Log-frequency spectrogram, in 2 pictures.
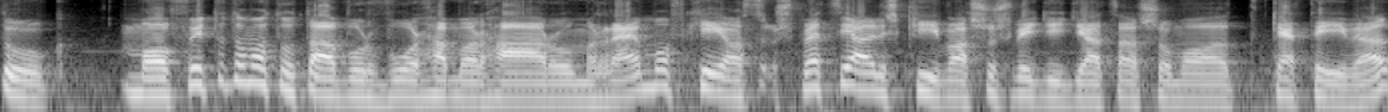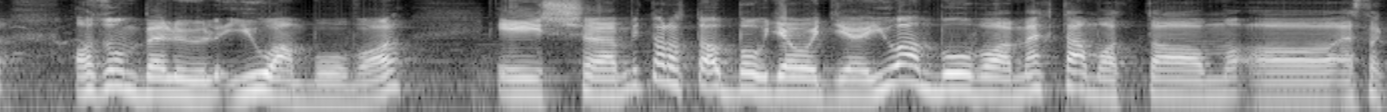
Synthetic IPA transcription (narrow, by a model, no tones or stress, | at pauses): t̪oːk | mɒføːt̪ut̪omɒt̪ot̪aːborvorɦamɒrɦaːɾo̞mrɛmofkeɒsʃpɛt̪siaːliʃkihiːvaːʃoʃʋeːɟyɟːaːt̪saːʃo̞mɒt̪kɛt̪eːvɛl | ɒzo̞mbɛlyljuamboːvɒl | eːʃmit̪mɒɾɒt̪ːɒbːɒuɟɛɦo̞ɟjuamboːvɒlmɛkt̪aːmɒt̪ːɒmɒɛst̪ɒ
